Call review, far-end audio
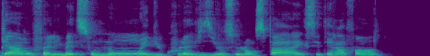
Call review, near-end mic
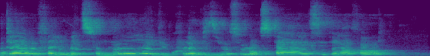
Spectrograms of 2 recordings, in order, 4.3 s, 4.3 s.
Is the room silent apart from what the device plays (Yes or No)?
Yes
